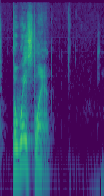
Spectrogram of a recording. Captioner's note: contestants whispering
